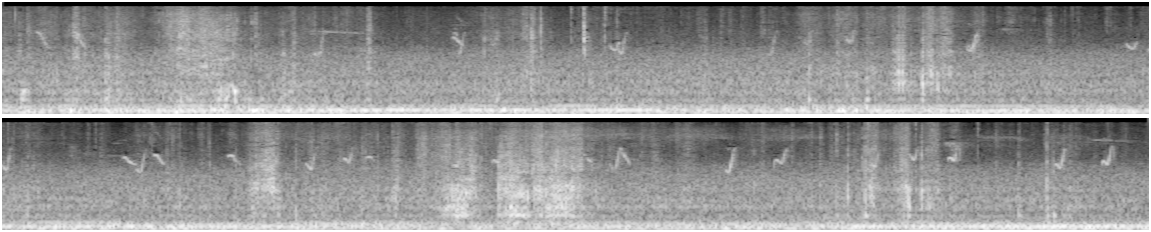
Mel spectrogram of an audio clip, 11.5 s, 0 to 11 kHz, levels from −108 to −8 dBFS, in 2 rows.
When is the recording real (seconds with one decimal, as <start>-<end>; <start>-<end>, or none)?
0.0-11.5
